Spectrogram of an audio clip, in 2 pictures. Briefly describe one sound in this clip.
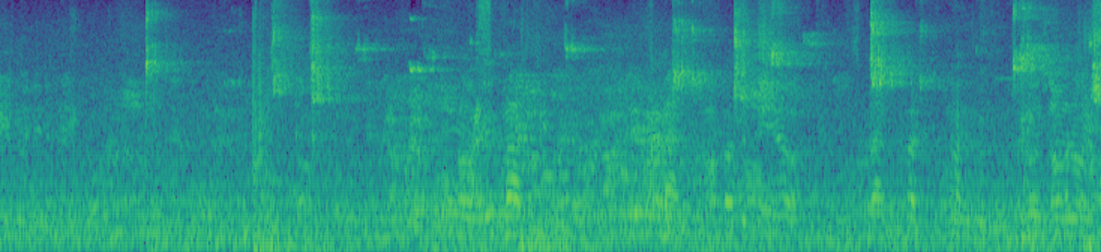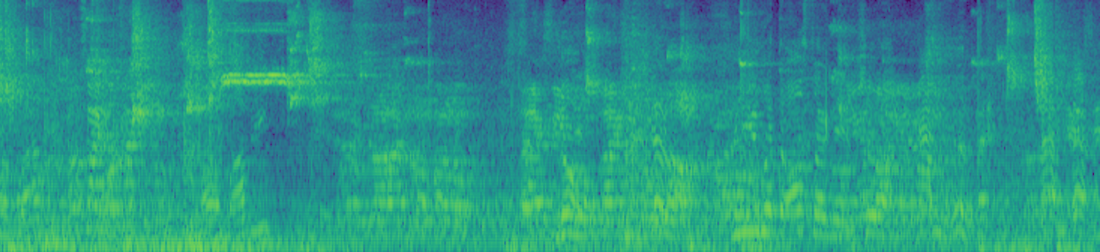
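Young players shout to each other in a large echoing gym.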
